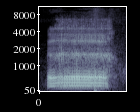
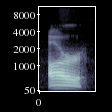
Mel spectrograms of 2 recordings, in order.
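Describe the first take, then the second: First: The R is a rasp in the throat. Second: The R is made with the tongue. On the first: The speaker calls it right. "like more um when you clear your throat" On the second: The speaker calls it wrong. "you don't say the R like R, like in the pirates, yar"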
